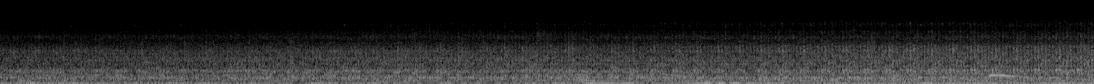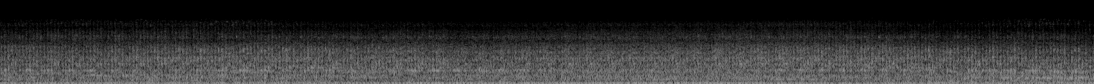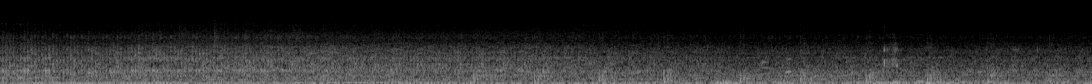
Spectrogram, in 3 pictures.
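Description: A concrete mixer truck's diesel engine running steadily amid city street noise, with people talking; it is louder through the middle of the stretch.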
